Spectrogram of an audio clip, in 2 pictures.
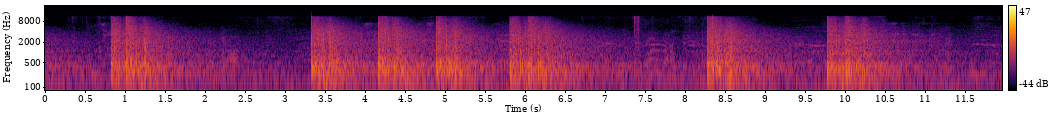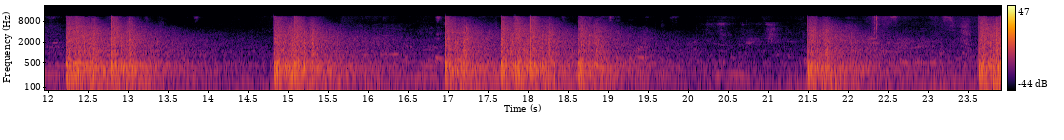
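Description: Fireworks boom loudly overhead, again and again, each bang echoing off buildings.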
